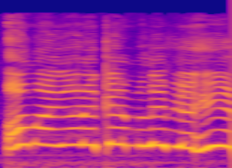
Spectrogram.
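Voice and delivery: very high imitation of a bawling wife; mock tearful. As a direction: squeal it like overwhelmed, crying joy. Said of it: "She started crying".

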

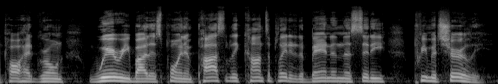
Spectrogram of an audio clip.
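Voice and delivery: usual speaking voice

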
